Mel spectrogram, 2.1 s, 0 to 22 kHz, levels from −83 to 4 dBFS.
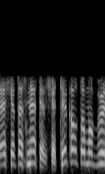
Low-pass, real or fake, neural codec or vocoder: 3.6 kHz; real; none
